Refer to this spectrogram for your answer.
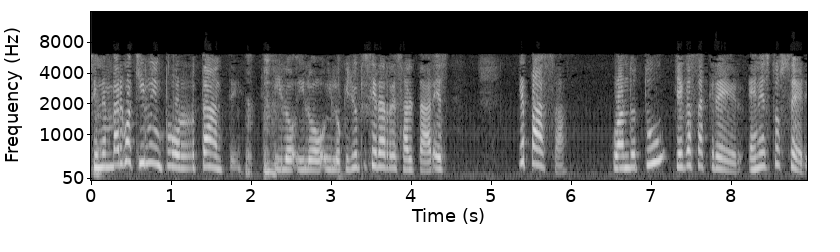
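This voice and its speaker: A woman with a high pitch and lively intonation talks at a fairly slow pace. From southeast Mexico. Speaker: communication sciences graduate, panelist. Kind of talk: panel discussion.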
